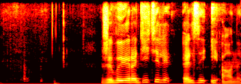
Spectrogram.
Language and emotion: Russian, neutral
